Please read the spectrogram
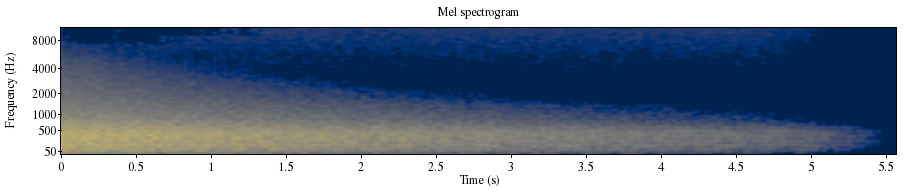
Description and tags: low waterdrop effect with reverb
ambient, drop, ocean, water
